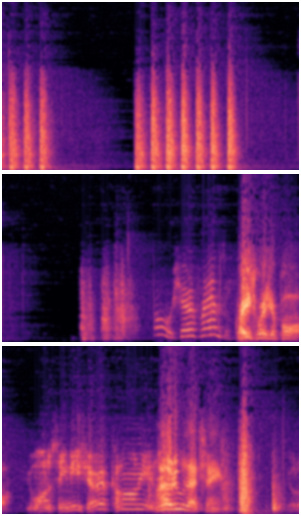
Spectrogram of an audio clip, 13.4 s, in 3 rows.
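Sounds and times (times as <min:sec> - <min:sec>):
knocking on a ranch house door: 0:00.0 - 0:00.9, 0:02.0 - 0:03.6, 0:12.2 - 0:13.3
speech: 0:07.0 - 0:12.5.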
